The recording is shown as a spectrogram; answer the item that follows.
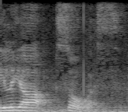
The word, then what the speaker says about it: iliopsoas: do you fountain Ilyasova the P is silent and i think the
